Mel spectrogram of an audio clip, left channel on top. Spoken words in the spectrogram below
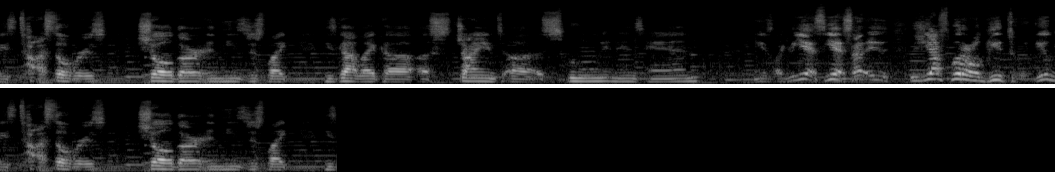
he's tossed over his shoulder, and he's just like he's got like a giant spoon in his hand. And he's like, yes, Jasper will get to it. He'll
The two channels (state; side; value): drops out; right; at 3.4 s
